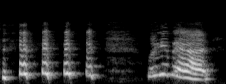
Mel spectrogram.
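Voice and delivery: slow, high laughing aside; amused laugh. Real, not acted. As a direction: laugh at the joke on you. Laughing at "pie enthusiast" hashtag.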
